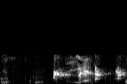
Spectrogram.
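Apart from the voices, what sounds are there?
dog whimpering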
